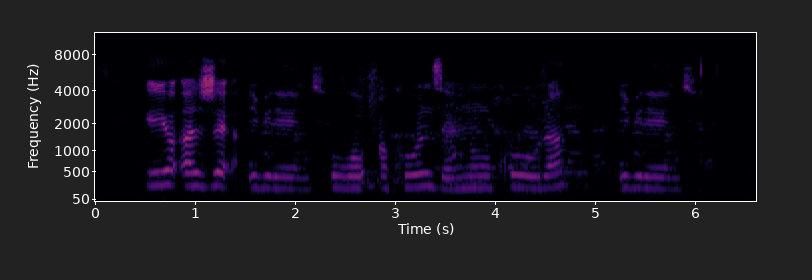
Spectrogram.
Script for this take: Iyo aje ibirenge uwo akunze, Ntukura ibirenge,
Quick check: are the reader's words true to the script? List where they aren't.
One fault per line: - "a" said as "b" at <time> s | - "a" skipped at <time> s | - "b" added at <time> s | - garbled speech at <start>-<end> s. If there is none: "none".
none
